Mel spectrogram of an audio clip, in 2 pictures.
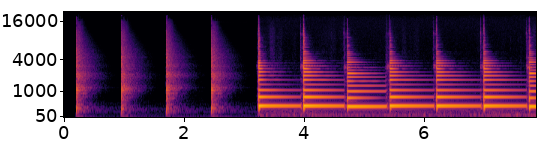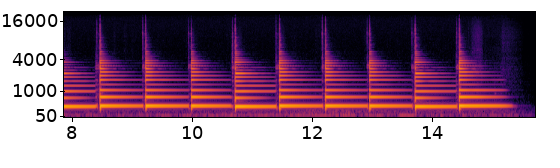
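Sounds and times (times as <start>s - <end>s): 
ukulele warm-up in F: 3.2s - 15.4s.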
